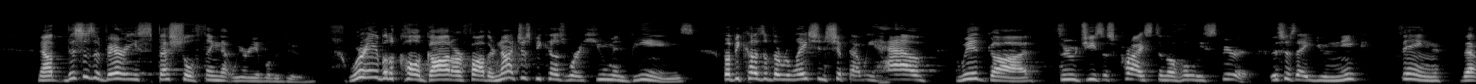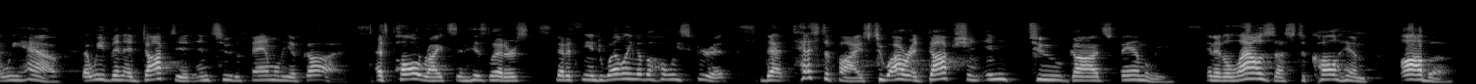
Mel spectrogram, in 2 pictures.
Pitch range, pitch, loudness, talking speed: 185-235 Hz, 210 Hz, -25 LUFS, 185 wpm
